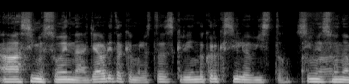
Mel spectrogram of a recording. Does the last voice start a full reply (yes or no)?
yes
